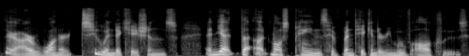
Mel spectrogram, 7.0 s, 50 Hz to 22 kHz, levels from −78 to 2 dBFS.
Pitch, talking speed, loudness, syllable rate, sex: 140 Hz, 155 wpm, -21 LUFS, 4.6 syllables/s, male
